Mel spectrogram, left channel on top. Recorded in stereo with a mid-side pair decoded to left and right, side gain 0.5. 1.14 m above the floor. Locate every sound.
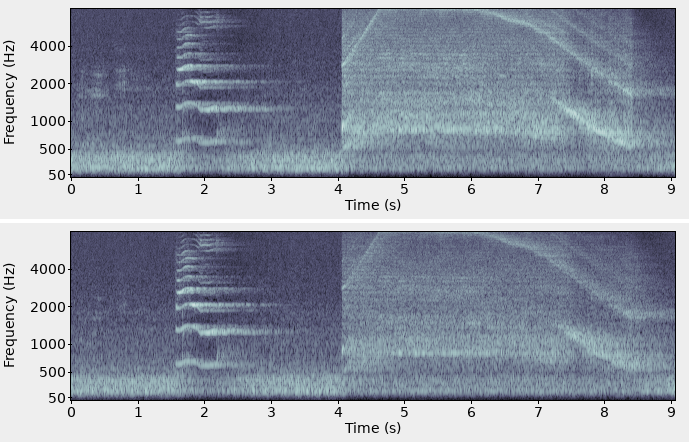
1.6 s a cat meowing: 20° right, 2.5 m
4.1 s sawing: 55° left, 1.4 m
